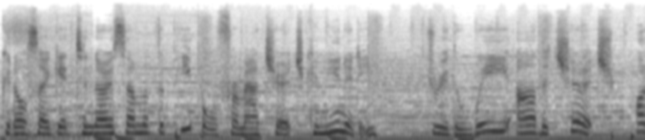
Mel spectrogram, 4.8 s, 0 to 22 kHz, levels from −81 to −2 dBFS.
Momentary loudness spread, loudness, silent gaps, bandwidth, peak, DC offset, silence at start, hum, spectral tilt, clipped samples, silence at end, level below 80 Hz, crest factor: 4 LU; -23 LUFS; none; 19.5 kHz; -10 dBFS; 0.1%; 0 s; none; -4.5 dB/octave; under 0.1%; 0 s; -34 dBFS; 14 dB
